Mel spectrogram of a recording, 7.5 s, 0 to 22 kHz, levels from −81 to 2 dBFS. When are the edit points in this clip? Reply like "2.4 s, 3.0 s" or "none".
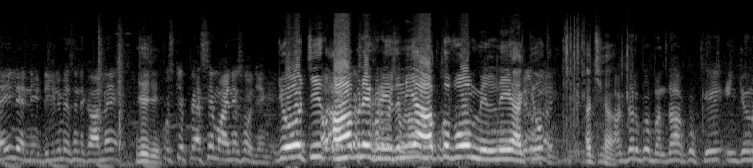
2.6 s, 5.4 s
